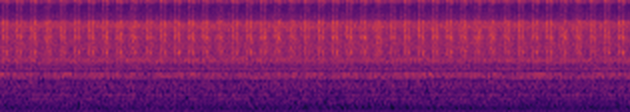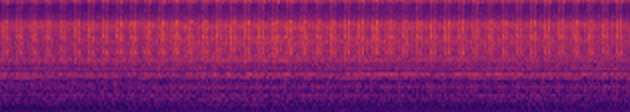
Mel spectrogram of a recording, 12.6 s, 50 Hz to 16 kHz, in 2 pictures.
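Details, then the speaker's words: Lada Vesta, 64,000 km, warming up at about 50 °C: steady fast ticking knock, about two per second, over the idle; absent cold and at operating temperature, cause unclear. "Что случилось, вот непонятно. По мере прогрева проходит. То есть не совсем прогрелся, градусов 50 где-то."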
